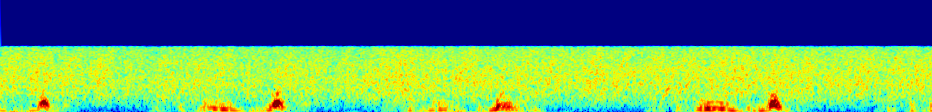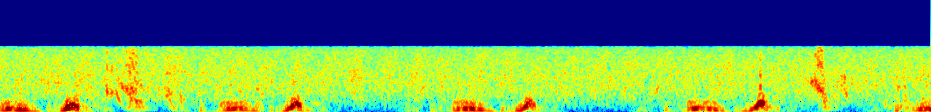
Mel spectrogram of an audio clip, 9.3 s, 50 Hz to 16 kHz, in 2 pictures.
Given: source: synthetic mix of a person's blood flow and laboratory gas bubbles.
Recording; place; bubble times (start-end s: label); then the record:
Doppler ultrasound of blood flow; precordium
5.17-5.61 s: bubbles
5.63-5.65 s: bubbles
5.86-5.99 s: bubbles
8.70-8.94 s: bubbles
9.06-9.32 s: bubbles
From the record:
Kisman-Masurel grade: 221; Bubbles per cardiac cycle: several, 3 to 8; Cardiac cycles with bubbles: 10 to 50%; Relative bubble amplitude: barely perceptible (0.100 to 0.250); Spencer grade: 2 (many but less than half of the cardiac periods contain bubble signals, singularly or in groups); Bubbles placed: only in the low amplitude regions of the cardiac cycle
